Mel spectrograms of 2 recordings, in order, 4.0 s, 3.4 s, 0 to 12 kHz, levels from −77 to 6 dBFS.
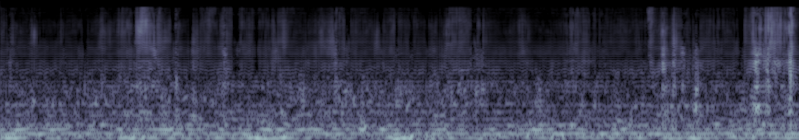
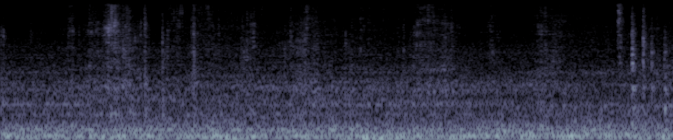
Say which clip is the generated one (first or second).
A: first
